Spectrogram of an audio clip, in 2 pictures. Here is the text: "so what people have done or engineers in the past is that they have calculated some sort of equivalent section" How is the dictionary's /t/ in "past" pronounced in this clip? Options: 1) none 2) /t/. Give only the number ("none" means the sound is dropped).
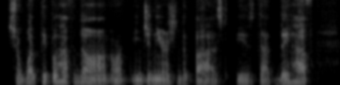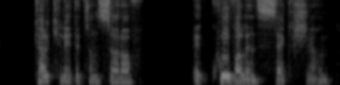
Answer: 2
